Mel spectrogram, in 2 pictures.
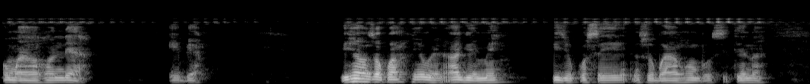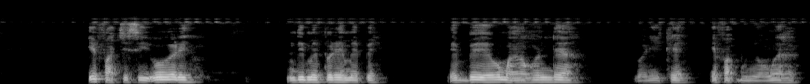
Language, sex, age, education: Igbo, male, 30-45, tertiary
